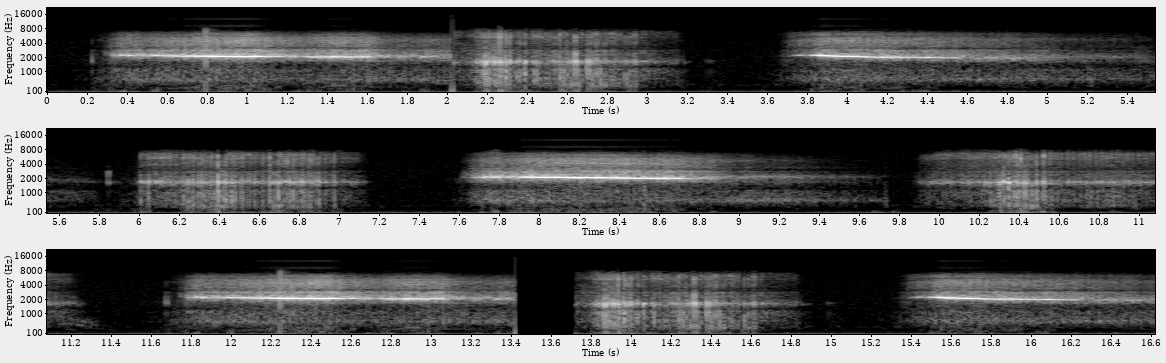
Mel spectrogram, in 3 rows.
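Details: Boyfriend sleeping while sick: slow, regular sleep breathing at about 14 breaths a minute, with a high whistling tone on each breath and brief rough snoring sounds, giving noisy breathing during illness.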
